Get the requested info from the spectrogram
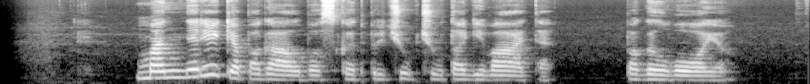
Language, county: Lithuanian, Vilnius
